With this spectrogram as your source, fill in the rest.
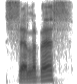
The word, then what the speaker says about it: Celebes: another um cruiser name from indonesia which is celebs which is also um sulawesi and that's the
